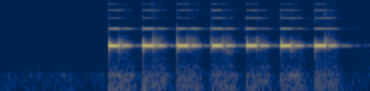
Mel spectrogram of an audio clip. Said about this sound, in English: It's a bomb. So, no, I was turning my GoPro off and it beeps a lot.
